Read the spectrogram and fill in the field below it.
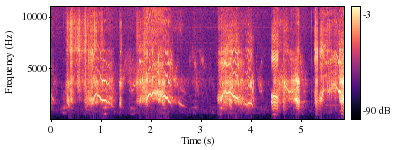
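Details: White storks at a chimney nest in a municipal courtyard in Ságvár, Somogy county, Hungary, during the first feeding of the day on 22 May 2022, filmed by a live nest camera; bursts of harsh, arched, squawking calls with quiet pauses between.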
